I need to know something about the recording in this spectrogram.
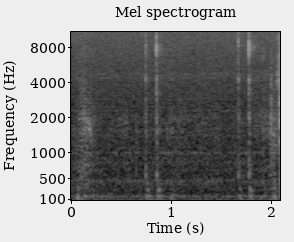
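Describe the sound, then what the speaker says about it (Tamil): Fingers tap out a few keystrokes on a computer keyboard, with scattered quiet clicks spread over about two seconds against a low room hum and no speech. "ஸோ இதில் யூசர்னு டைப் பண்ணிவிட்டு"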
